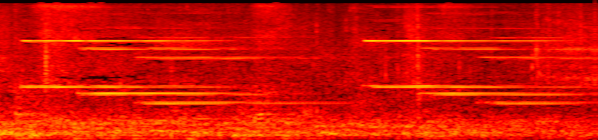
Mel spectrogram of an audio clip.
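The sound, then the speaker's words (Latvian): An electronic chime-like bell sounds twice in a parliamentary chamber before a vote, each ring a sustained multi-tone electronic ding lasting a couple of seconds, over a steady murmur of room noise and voices. “Paldies, lūdzu zvanu.”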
